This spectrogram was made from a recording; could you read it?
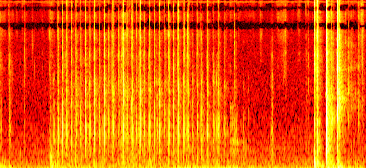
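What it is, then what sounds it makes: Plastic toy capsule. Long painted fingernails grip, rub and twist a small, closed, hollow yellow plastic Kinder Surprise toy capsule held in both hands, prying it open. A quick run of light, bright tapping clicks fills the middle of the clip. It ends with a few sharp, louder plastic snaps as the capsule gives.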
